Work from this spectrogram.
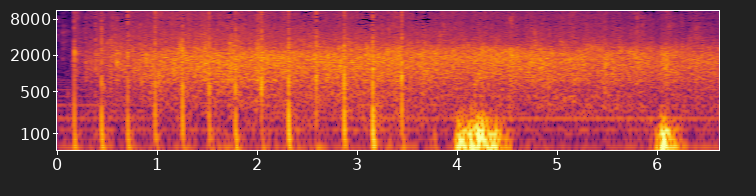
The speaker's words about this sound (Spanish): Un aplauso a todos ustedes.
